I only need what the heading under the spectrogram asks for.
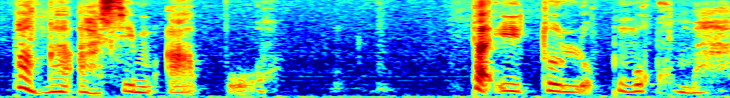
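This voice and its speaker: A woman's voice: mid-range voice, slow pace, creaky, fairly bright tone, husky, no room sound, full character voice. A woman playing a lonely, prayerful mother in a radio drama, half-whispering as she misses her children. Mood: wistful, longing.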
